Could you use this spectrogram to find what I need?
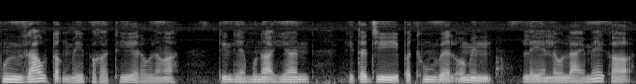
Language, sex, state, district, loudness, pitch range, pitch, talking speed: Mizo, male, Mizoram, Aizawl, -21 LUFS, 100-115 Hz, 105 Hz, 225 wpm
